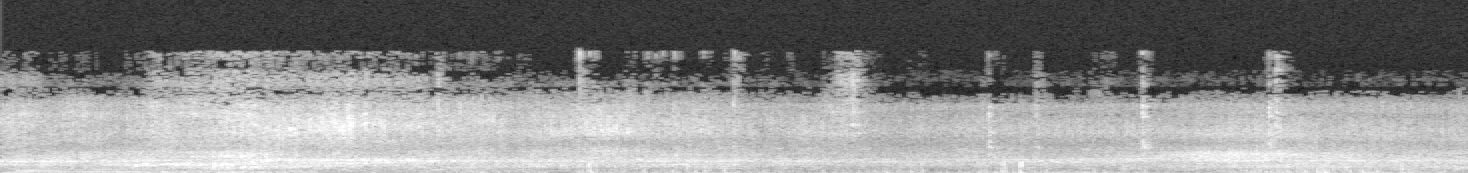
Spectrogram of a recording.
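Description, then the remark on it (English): Steady outdoor wind on a breezy day at a car show in Crawfordsville, Iowa, blows continuously, a loud, dense low rumble with gusty buffeting against the microphone that carries on unbroken from start to finish. “It's a breezy day here at Boxcar Treasures, Crawfordsville, Iowa, but uh, beautiful day for sure.”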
